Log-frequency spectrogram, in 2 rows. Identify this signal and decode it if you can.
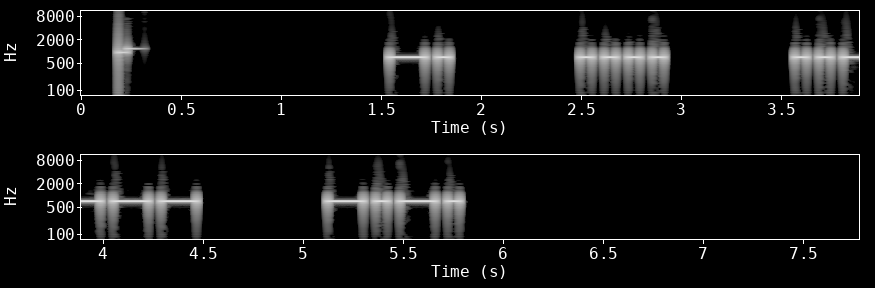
Morse code, heard as a keyed tone, about 20 wpm, spaced as for 10 wpm, 700 Hz. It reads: NH2C
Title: 095 Lesson 16g - Letter c - Call Signs 20wpm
